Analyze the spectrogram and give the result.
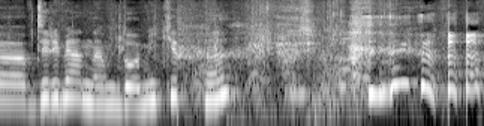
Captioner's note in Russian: смеются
